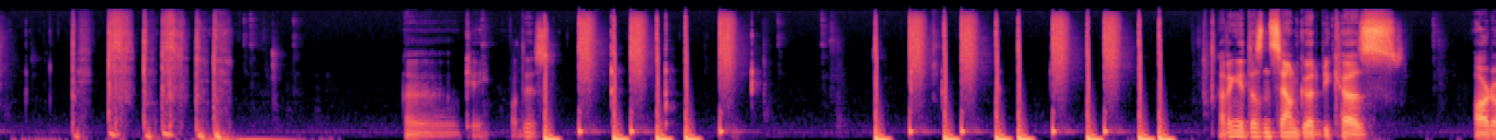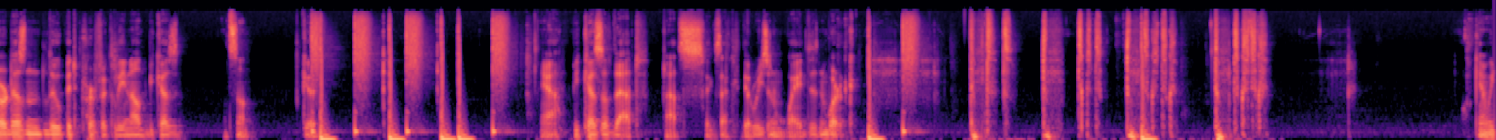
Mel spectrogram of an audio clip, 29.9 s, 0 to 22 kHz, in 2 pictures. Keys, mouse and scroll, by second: 0.3 d, 1.9 g, 2.4 click, 2.9-4.9 ctrl+drag, 5.4 l, 7.5 space, 7.7-8.4 drag, 8.7 l, 11.9 space, 12.6-13.5 ctrl+drag, 13.9 ctrl+click, 14.5 ctrl+scroll down 2, 15.1 ctrl+scroll down 2, 16.0 alt+d, 17.1 click, 17.9 space, 20.1 space, 20.7 scroll down 1, 21.9 scroll up 1, 23.3 click, 23.5 space, 23.7 scroll down 1, 24.3 ctrl+space, 24.9 ctrl+scroll up 2, 25.7 click, 26.0 click, 26.2 space, 26.8 d, 27.4-29.8 drag.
